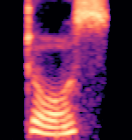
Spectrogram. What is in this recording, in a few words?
"torse", Indian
